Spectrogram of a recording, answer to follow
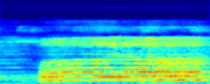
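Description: Indian classical vocal accompaniment to dance. After a brief pause, a singer comes in about half a second in and holds one long, slightly wavering note.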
